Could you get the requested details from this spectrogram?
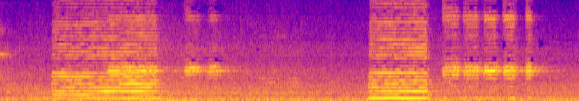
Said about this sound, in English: I like how, like, when the one car honks, the other car then honks after.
